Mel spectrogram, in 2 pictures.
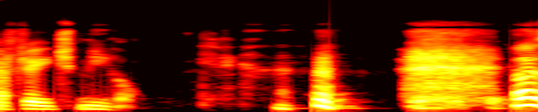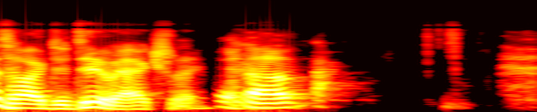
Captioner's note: laughs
